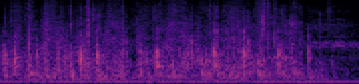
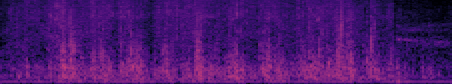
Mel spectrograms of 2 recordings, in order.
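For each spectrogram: First: rubber-coated foam dreads, softer rattle when shaken. Second: fabric-paint-coated foam dreads, loud rattle when shaken.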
